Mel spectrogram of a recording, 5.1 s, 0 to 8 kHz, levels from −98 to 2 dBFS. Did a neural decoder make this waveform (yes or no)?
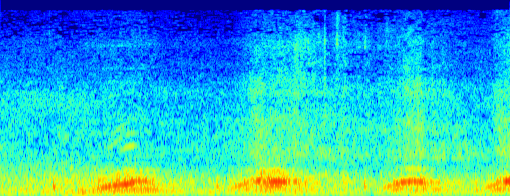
no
